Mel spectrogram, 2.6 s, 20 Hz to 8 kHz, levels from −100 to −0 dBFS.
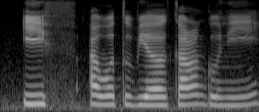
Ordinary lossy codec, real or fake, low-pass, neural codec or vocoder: none; real; none; none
